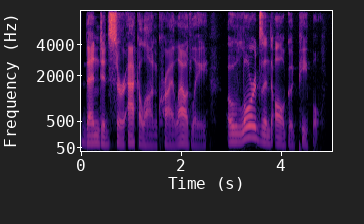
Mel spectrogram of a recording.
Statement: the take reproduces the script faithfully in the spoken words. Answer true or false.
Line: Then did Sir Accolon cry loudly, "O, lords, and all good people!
true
